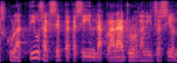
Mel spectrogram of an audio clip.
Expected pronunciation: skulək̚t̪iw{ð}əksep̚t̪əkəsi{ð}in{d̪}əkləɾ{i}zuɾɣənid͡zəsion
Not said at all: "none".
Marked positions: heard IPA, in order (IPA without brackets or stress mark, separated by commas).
z, ɣ, d̪, a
